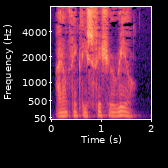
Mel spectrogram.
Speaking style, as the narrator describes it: Gansey said softly

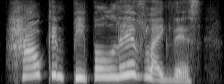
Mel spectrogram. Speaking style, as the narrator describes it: I shrieked once, desperate to run across a field

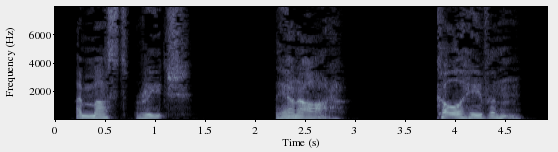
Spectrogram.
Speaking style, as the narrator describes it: he gasped sharply

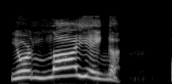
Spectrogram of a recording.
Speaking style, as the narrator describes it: Aura Bynehaven shouts

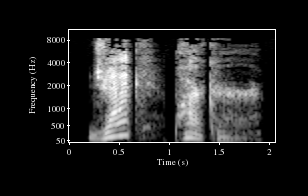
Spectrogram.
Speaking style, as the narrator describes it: he said softly

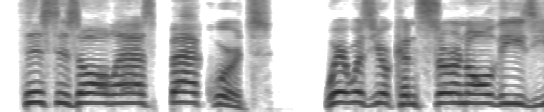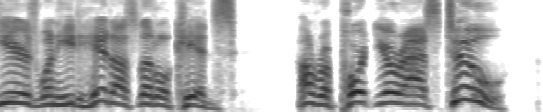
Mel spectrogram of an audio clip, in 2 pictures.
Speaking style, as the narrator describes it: I screamed

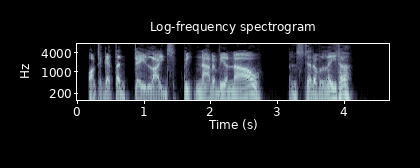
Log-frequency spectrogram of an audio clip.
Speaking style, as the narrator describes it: Shad growling

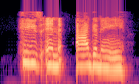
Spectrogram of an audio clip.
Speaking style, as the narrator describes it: Annabelle shouted at Molly

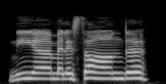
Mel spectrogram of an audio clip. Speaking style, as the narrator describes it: he shouts from the distance

